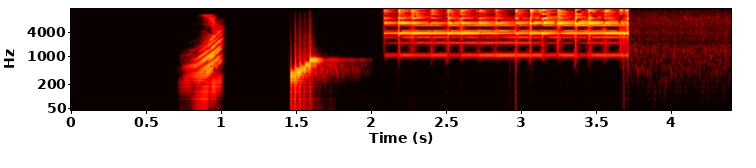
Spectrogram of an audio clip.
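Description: Intro sound effects: a quick rising swoop, then a short plop with a brief ringing tone, then bright, rapidly repeated bell ringing that cuts off suddenly.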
